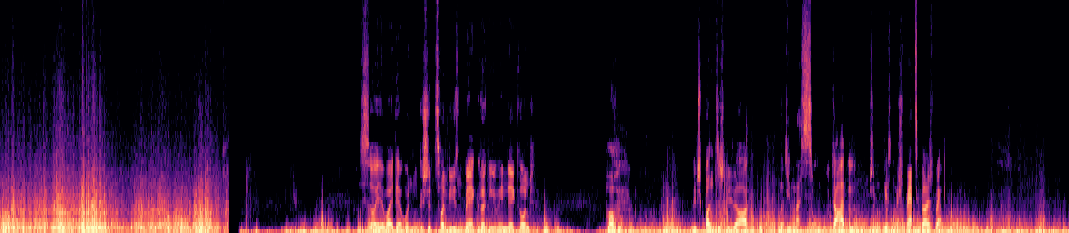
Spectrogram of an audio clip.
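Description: Wind blows hard across open ground.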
